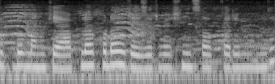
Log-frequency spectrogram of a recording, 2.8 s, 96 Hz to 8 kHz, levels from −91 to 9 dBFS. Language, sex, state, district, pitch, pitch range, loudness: Telugu, female, Andhra Pradesh, Srikakulam, 235 Hz, 230-255 Hz, -15 LUFS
